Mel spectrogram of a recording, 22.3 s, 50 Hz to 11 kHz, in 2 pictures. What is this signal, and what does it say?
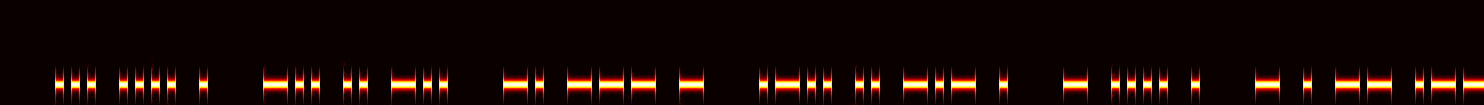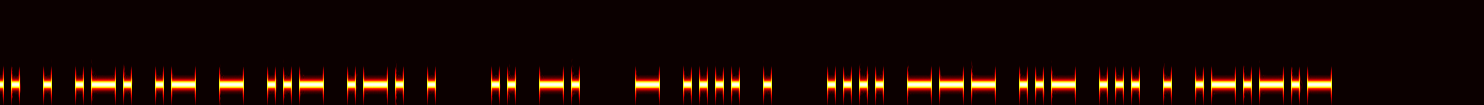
Morse code, heard as a keyed tone, about 20 wpm, 700 Hz. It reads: SHE DID NOT LIKE THE TEMPERATURE IN THE HOUSE.
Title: Sentences from Top 1000 Words - Review Part 4 - 20wpm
